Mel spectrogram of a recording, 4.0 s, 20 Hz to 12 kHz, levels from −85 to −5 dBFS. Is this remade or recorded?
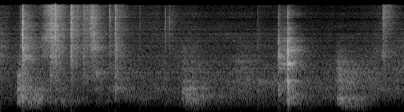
remade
